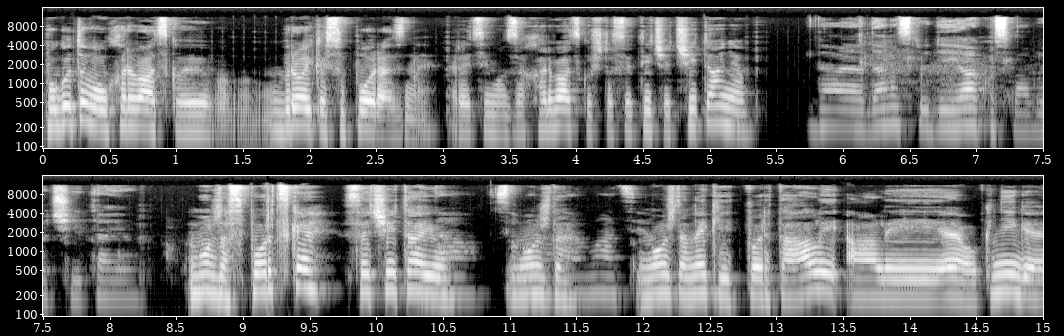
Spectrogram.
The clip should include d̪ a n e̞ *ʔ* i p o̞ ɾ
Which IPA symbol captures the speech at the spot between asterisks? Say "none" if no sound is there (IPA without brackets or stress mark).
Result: k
